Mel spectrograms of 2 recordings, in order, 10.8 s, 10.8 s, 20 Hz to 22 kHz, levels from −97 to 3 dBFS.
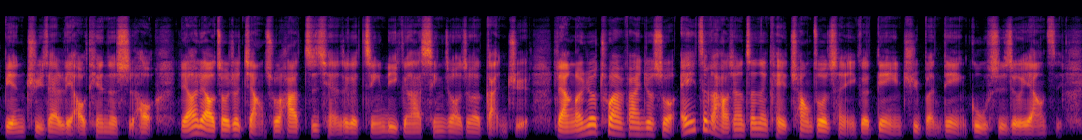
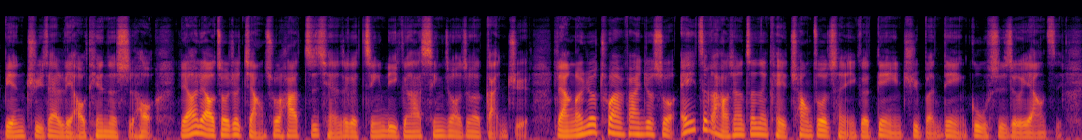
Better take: second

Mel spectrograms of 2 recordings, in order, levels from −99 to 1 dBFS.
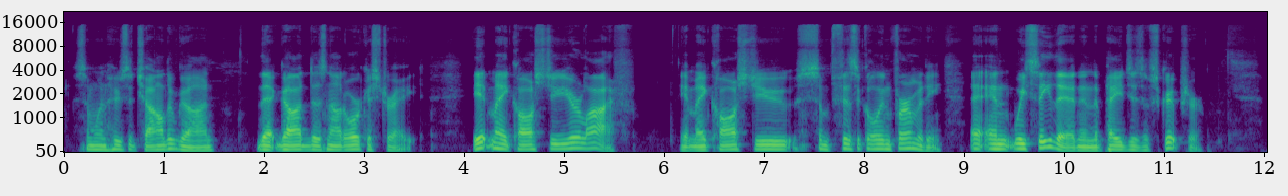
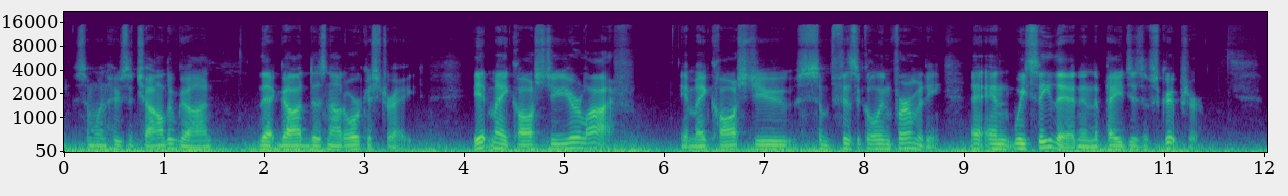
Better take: first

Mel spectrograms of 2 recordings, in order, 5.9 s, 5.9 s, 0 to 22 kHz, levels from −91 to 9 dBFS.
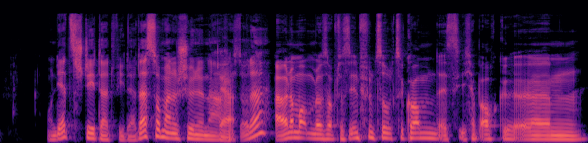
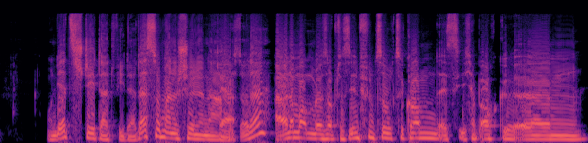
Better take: first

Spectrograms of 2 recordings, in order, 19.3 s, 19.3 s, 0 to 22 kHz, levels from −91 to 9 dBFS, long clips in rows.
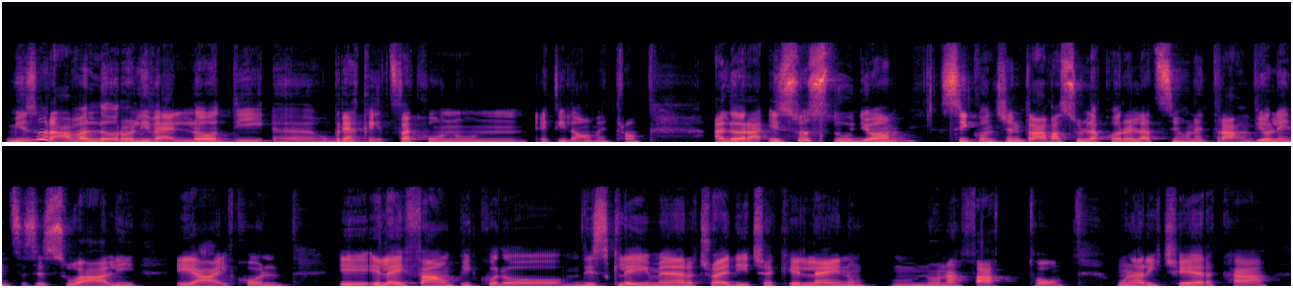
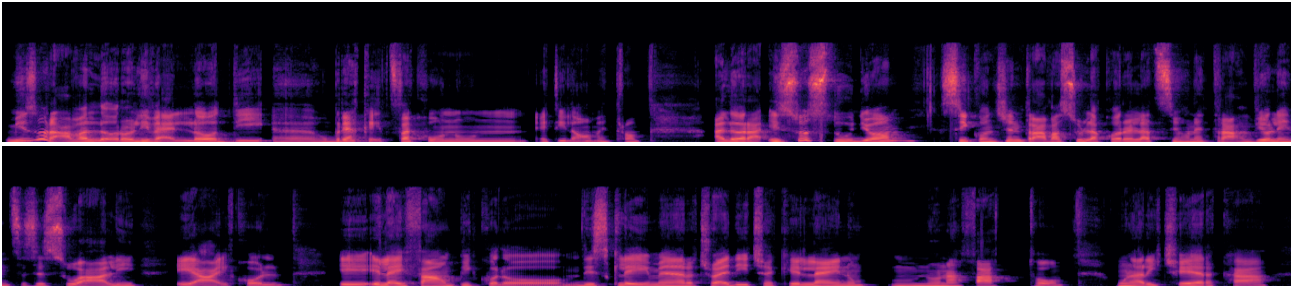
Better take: neither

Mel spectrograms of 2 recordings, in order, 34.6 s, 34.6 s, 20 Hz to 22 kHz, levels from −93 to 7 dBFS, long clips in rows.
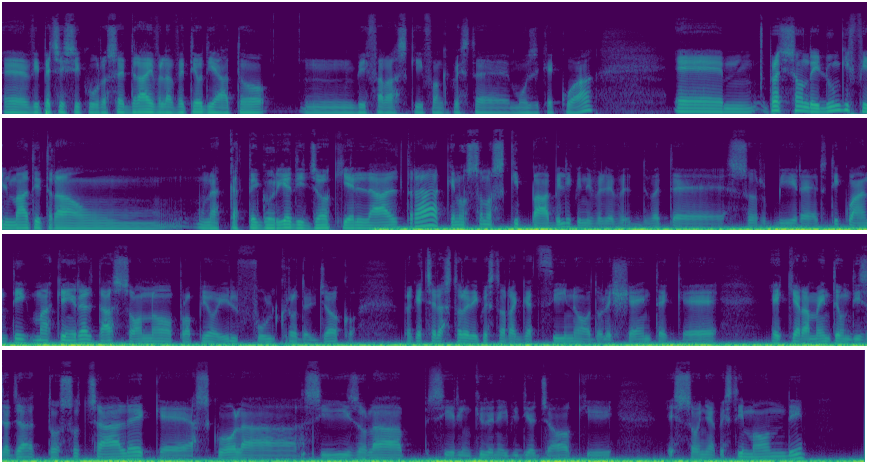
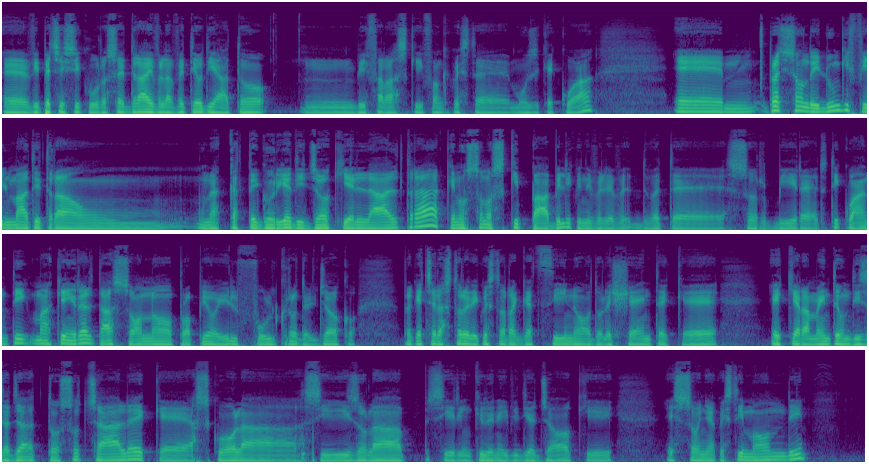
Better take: second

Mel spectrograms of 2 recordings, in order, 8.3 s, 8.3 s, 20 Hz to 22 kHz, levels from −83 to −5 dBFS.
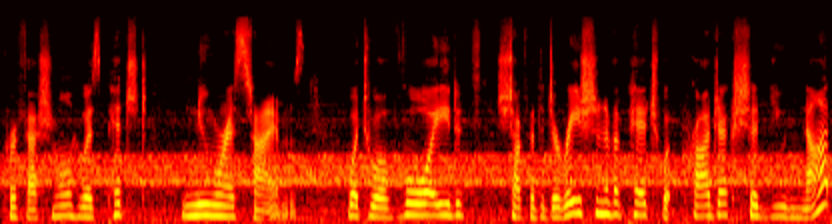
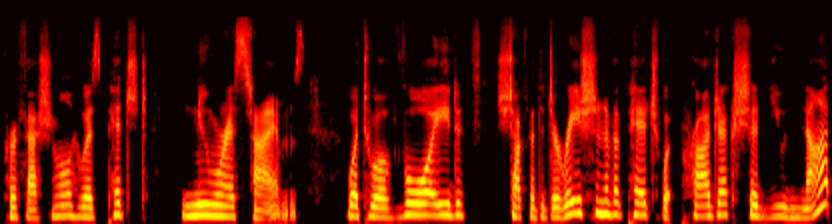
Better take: second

